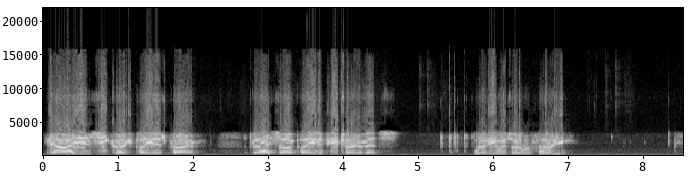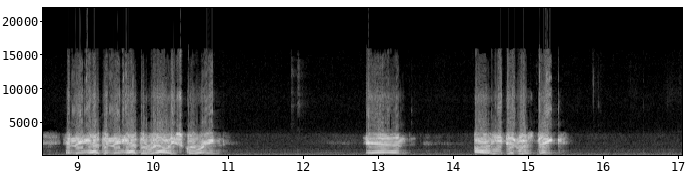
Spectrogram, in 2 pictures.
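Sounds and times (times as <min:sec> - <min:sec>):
person talking over telephone: 0:00.0 - 0:07.2, 0:08.4 - 0:11.1, 0:12.8 - 0:13.6, 0:14.3 - 0:15.6.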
